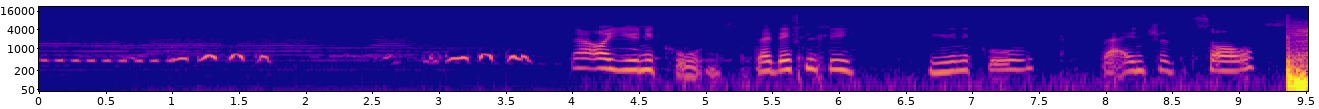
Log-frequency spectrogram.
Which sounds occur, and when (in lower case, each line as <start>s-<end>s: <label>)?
0.0s-1.7s: animal
0.0s-3.9s: buzz
0.0s-9.5s: wind
2.5s-3.7s: animal
3.9s-6.1s: woman speaking
6.3s-6.5s: breathing
6.6s-7.5s: woman speaking
7.7s-7.8s: breathing
7.9s-9.2s: woman speaking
